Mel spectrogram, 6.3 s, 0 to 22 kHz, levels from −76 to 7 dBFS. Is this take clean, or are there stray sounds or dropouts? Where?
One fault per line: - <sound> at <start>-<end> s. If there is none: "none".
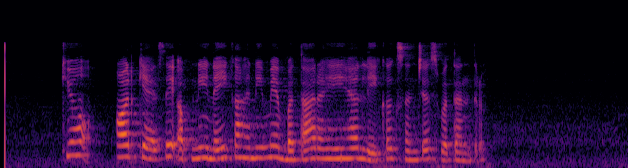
none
